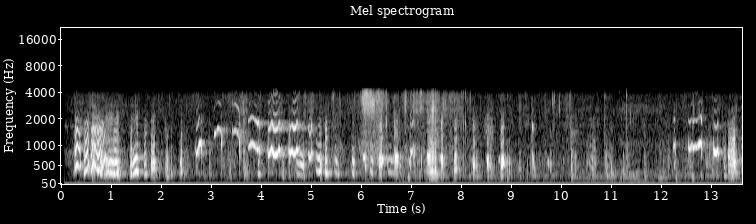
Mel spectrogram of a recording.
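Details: Puppies whining and squealing in quick, overlapping high-pitched whimpers and short yelps, continuous throughout.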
